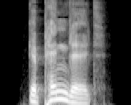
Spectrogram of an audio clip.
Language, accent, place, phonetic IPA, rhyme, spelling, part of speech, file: German, Germany, Berlin, [ɡəˈpɛndl̩t], -ɛndl̩t, gependelt, verb, De-gependelt.ogg
- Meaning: past participle of pendeln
